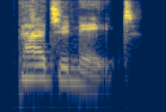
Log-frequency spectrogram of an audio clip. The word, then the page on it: paginate: Indian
